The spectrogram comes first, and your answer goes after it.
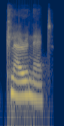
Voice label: "clarinet", Indian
